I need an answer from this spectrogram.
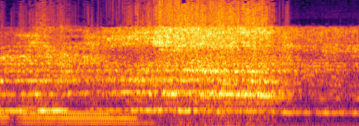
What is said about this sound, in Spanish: ¿Qué es eso? Perdón. ¿Qué es eso? una motocicleta.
